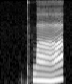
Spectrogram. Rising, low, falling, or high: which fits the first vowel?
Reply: rising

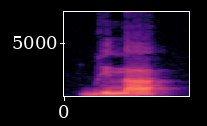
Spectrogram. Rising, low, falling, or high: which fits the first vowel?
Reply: low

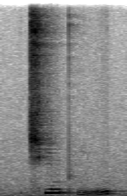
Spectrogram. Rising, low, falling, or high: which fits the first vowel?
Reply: high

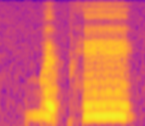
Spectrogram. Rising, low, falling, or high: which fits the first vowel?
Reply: falling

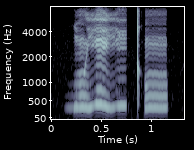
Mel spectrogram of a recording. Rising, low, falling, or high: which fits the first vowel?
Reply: low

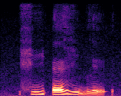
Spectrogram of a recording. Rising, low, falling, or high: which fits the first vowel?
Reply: rising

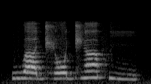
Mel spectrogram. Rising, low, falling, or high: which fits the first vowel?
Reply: low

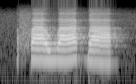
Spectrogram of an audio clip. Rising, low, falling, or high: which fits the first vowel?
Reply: low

